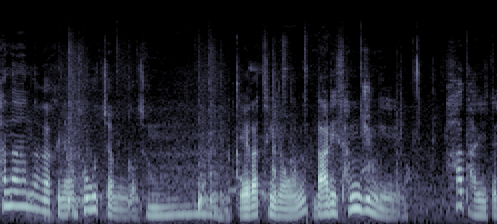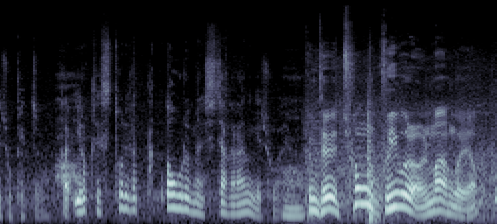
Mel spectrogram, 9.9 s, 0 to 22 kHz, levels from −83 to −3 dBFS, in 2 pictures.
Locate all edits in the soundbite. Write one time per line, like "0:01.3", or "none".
0:02.2
0:07.8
